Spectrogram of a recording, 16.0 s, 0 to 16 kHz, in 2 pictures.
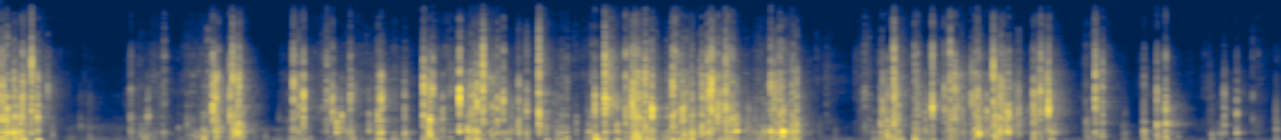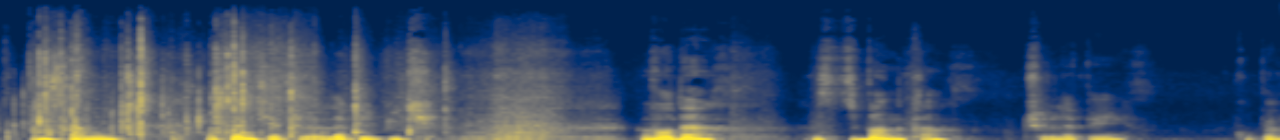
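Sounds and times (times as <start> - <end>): plastic wrapper crinkling: 0.0 - 10.9.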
